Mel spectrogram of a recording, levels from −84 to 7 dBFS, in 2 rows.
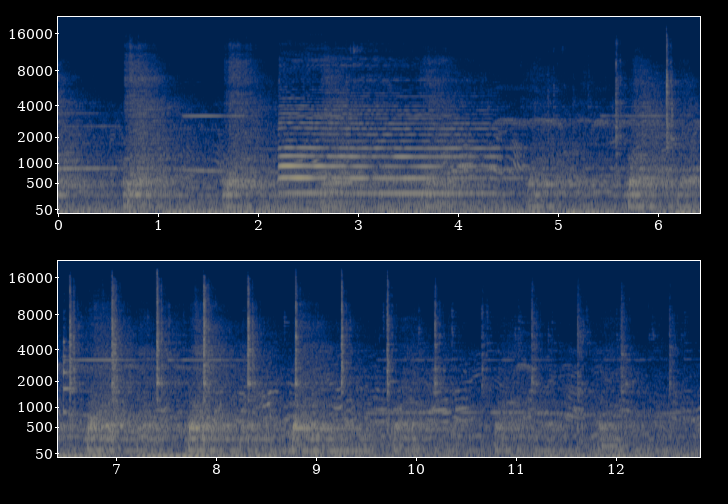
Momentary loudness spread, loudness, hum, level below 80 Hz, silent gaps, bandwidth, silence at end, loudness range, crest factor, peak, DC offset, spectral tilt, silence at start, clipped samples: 11 LU; -38 LUFS; none; -52 dBFS; none; 16 kHz; 0 s; 6 LU; 22 dB; -16 dBFS; under 0.1%; -4 dB/octave; 0 s; under 0.1%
